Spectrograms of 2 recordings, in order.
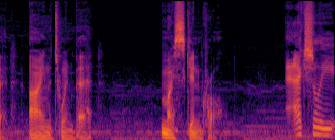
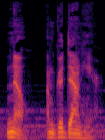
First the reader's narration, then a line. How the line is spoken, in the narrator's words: I said firmly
